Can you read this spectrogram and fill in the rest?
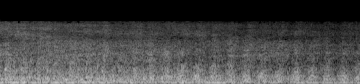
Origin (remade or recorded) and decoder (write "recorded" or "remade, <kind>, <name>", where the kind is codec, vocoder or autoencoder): recorded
